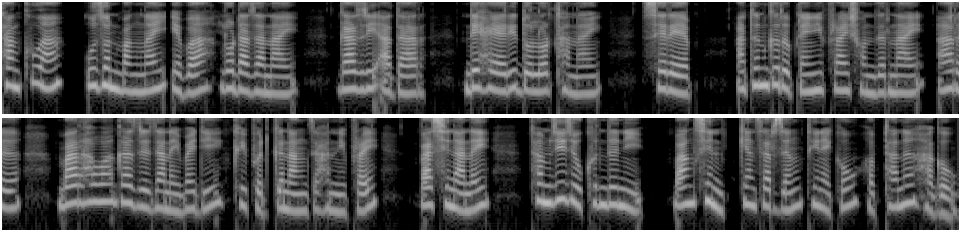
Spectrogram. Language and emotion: Bodo, neutral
